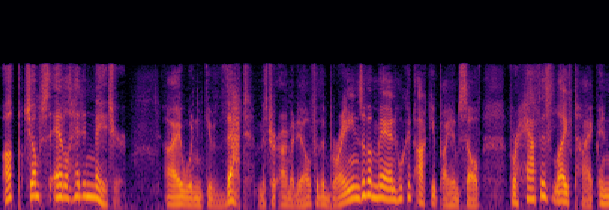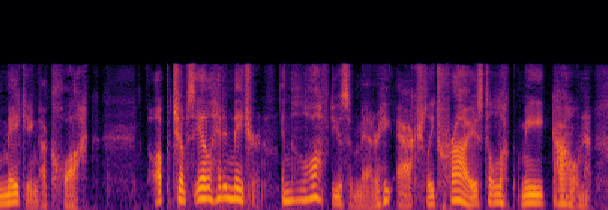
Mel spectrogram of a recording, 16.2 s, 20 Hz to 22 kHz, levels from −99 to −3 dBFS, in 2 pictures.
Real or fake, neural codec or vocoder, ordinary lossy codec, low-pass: fake; codec, 16 kHz, 0.8 kbps, ZipCodec; MP3, 48 kbps; 7.2 kHz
